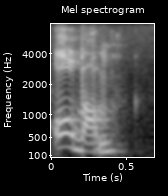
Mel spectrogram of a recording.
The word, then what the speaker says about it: Orbán: Och som halvungrare, Orbán. – Orbán. – Herregud. – Du menar, för det är alltid Orbán valsegrare.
